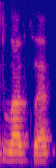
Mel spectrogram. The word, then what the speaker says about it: LuvClip: So the product name is LuvClip, and love is spelled LUV.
